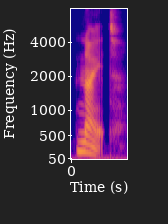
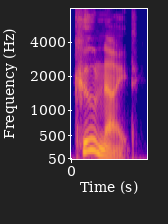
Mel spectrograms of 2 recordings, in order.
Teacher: over many centuries, that K sound just faded away.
